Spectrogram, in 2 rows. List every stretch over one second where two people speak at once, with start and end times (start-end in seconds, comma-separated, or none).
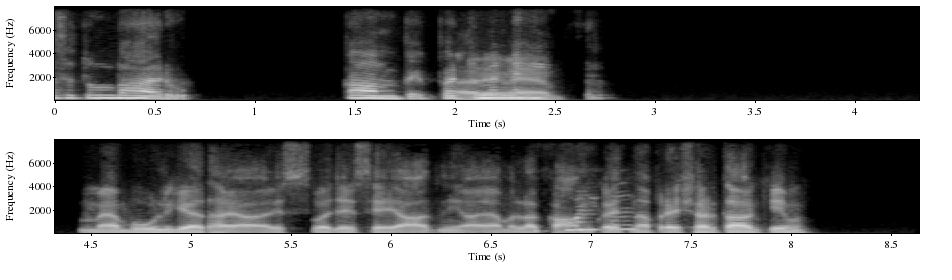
none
